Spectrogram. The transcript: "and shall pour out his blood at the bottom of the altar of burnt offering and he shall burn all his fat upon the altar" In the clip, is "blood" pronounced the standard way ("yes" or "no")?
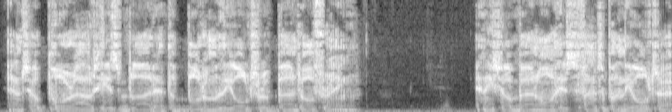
yes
